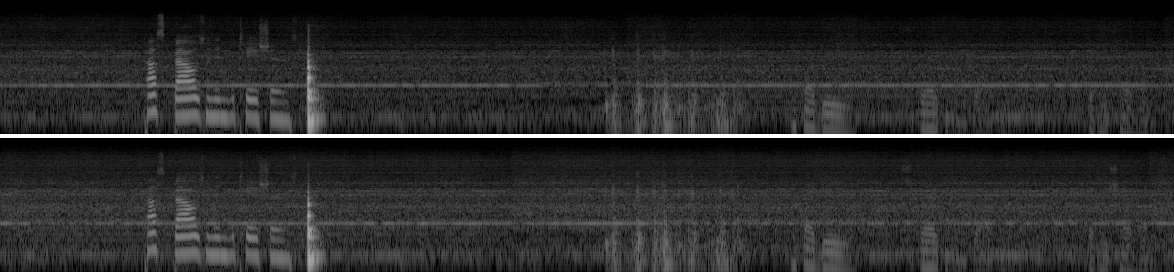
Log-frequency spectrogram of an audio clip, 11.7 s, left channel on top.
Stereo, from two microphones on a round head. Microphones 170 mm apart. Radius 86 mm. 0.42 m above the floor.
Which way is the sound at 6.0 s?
30° right (ahead or behind).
